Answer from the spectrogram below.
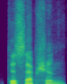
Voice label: "deception", American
